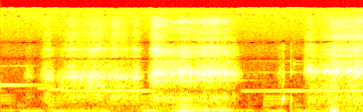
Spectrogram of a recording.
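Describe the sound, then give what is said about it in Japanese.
A voice imitates the held, tense breathing of someone hiding in a closet, with a few soft, strained, wheezy breaths that come in uneven pulses. “押し入れの中とかにあの隠れて息を潜めている時の呼吸っていうのかな”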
